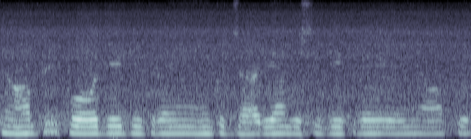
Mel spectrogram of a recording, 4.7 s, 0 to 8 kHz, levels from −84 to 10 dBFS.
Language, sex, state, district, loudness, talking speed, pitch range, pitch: Hindi, male, Madhya Pradesh, Dhar, -18 LUFS, 190 wpm, 140-145 Hz, 140 Hz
